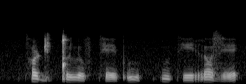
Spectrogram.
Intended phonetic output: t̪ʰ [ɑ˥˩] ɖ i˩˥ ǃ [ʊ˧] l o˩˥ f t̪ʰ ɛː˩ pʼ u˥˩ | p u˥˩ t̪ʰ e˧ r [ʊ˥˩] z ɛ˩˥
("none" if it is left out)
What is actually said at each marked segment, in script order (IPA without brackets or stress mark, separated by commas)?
ɔ˥˩, ʊ˧, ɔ˥˩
